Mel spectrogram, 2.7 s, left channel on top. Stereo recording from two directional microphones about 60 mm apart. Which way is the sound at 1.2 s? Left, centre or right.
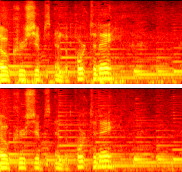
Right.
